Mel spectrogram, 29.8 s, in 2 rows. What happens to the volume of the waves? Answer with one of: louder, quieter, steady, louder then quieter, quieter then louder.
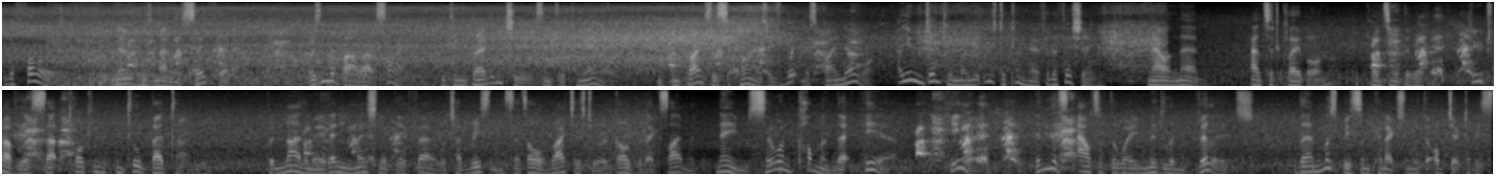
quieter.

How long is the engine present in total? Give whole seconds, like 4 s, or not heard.
8 s.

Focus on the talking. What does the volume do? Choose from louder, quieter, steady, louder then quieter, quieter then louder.
steady.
